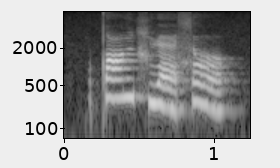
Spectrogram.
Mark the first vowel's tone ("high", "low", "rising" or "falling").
high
